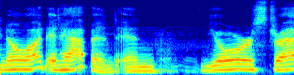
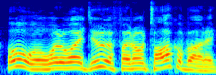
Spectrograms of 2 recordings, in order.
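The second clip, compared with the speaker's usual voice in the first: quick, louder, higher mocking whine of a fretful viewer; mock worried viewer; 4 semitones higher, 6 dB louder, faster than usual. Preacher mocking a fretful viewer's objection, quick and loud. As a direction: parrot the anxious objection, hammed up and fast.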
